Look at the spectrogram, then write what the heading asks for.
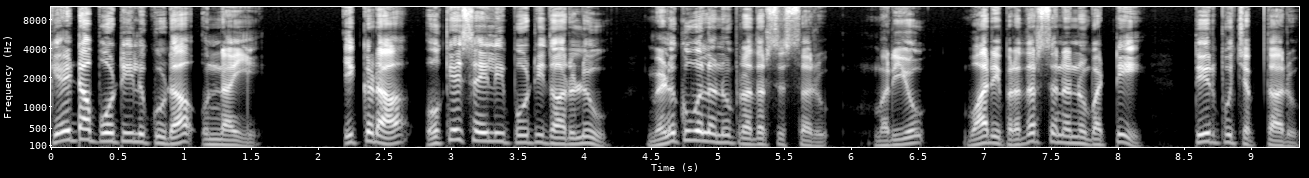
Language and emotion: Telugu, neutral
